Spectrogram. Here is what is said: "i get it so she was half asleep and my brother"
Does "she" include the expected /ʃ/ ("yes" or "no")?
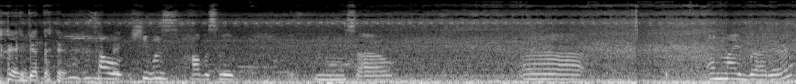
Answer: yes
